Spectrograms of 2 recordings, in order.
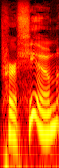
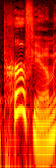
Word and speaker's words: perfume: talk about something called perfume or perfume you can pronounce it either way that's something usually that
